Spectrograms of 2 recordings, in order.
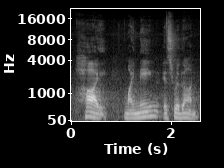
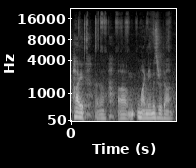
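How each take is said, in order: First: It is said calmly with short silent pauses. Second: It is broken up by hesitation sounds. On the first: The speaker is calm and confident. The speaker calls it right. "Chunking is all about making use of pauses, like the way I am speaking" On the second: The speaker is fumbling and unsure. The speaker calls it wrong. "rather than saying"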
